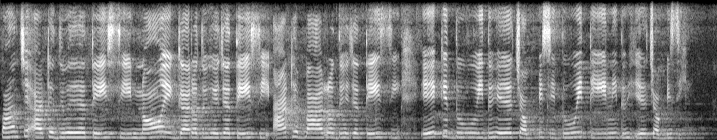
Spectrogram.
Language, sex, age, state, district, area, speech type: Odia, female, 18-30, Odisha, Kendrapara, urban, spontaneous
